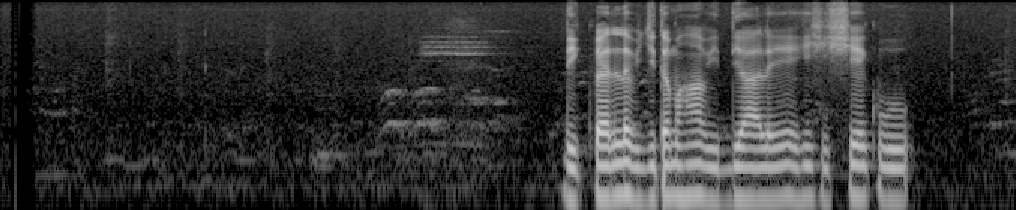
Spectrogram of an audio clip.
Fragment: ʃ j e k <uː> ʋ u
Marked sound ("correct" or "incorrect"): incorrect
